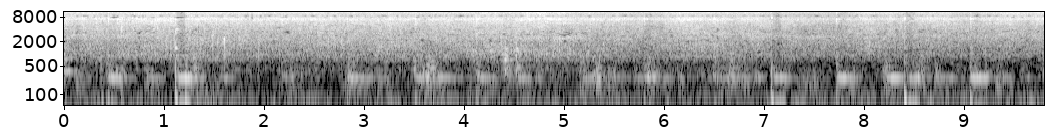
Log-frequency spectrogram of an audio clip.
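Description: Ground cumin sizzling in hot oil in a pan while cooking a potato and fish curry, a steady close frying hiss with occasional light stirring scrapes.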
